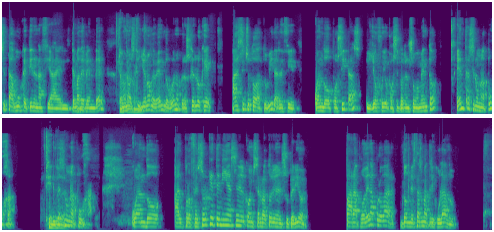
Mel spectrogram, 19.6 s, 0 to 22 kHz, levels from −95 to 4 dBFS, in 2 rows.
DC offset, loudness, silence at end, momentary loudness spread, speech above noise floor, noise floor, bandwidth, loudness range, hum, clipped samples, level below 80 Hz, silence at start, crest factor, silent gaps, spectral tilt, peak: under 0.1%; -18 LUFS; 0.05 s; 9 LU; over 73 dB; under -90 dBFS; 14 kHz; 3 LU; none; under 0.1%; -58 dBFS; 0 s; 16 dB; 4.55-4.61 s, 6.11-6.26 s, 8.91-8.98 s, 10.23-10.57 s, 13.15-13.25 s, 16.00-16.69 s, 18.94-19.43 s; -5 dB/octave; -2 dBFS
